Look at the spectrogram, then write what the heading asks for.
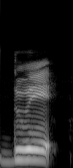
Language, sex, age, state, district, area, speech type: Sanskrit, other, 18-30, Andhra Pradesh, Chittoor, urban, read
